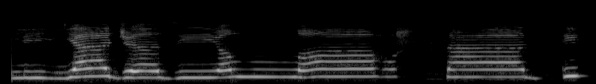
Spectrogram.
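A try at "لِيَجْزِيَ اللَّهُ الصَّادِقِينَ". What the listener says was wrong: सौद की आवाज को क्लियर करना है। लियजज़ी अल्लाहु सादिकीन।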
